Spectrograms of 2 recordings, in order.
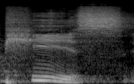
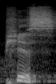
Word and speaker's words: peace: 빌어주고 예배를 마쳤는데 한 교인이 조용히 다가와서 피스 발음을 피스 이렇게 길게 해야 한다는 겁니다. 너가 한 것처럼 피스 짧게 발음하면 오줌을 누다라는 뜻이 된다는 거죠.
